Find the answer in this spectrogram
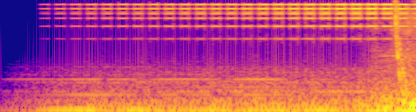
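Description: Outro music in a cinematic sound-design style: a low rumble swells up from silence under a steady high-pitched ringing tone, building to a sharp hit at the very end.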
